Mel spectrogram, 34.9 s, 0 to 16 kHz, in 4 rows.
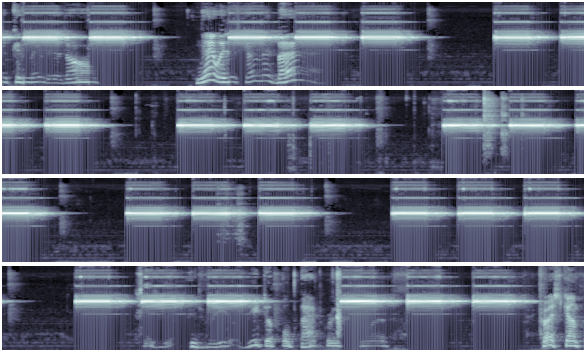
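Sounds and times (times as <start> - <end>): smoke alarm beeping: 0.0 - 6.8, 7.4 - 10.7, 11.4 - 14.7, 15.3 - 22.7, 23.3 - 26.7, 27.3 - 30.4, 31.2 - 34.5.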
